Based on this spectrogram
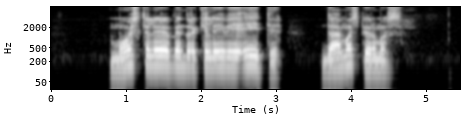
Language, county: Lithuanian, Klaipėda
